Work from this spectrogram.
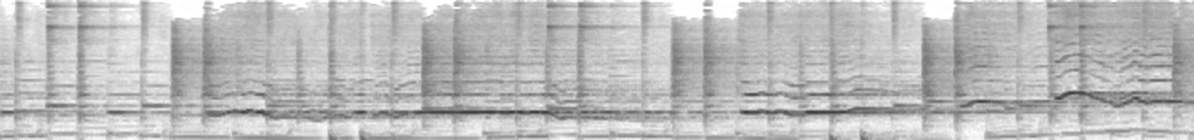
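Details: Loud flute-led Bollywood-style music with a pulsing bass line plays throughout, and no animal sounds are heard.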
